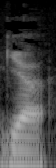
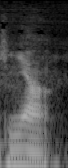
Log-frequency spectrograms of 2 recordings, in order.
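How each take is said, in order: First: It is pronounced as gya, with a g sound. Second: It is pronounced as dnya, with a soft n. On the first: "лучше правильнее гья" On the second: "либо дня"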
